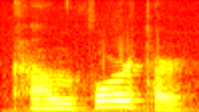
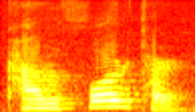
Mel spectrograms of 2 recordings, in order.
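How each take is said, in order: First: The middle consonant is an f sound. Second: The middle consonant is an f sound.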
